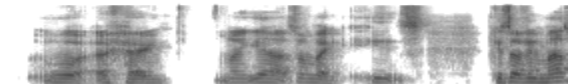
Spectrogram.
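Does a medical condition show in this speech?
Yes: stammer; first word at 4 or 5, very severe in childhood, weekly speech therapy first 10 years; block stammer, not prolonged, no stammering alone, most fluent when wanting to stammer; here prolonged sounds, blocks.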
